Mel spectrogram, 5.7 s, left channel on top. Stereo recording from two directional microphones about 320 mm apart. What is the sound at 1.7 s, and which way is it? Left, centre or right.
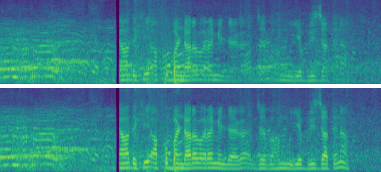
Speech, centre.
